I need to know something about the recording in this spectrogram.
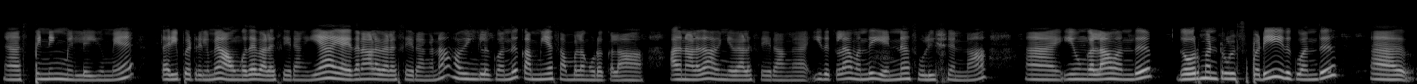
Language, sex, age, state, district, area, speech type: Tamil, female, 18-30, Tamil Nadu, Namakkal, rural, spontaneous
